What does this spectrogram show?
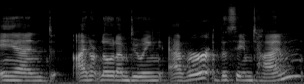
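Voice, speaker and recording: Her tone is bright, sharp and animated. The woman speaks at a fairly slow pace with ordinary pitch variation. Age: 20s. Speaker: podcast host, small business owner. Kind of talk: casual solo podcast talk.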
